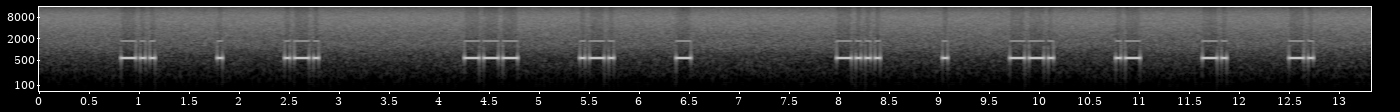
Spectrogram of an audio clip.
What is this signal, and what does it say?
Morse code, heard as a keyed tone, machine-sent, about 25 wpm, spaced as for 11 wpm, 570 Hz. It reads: DER ORT BEGANN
